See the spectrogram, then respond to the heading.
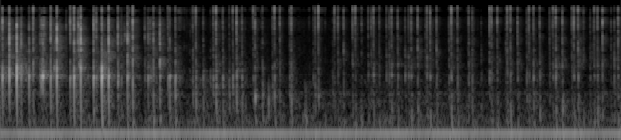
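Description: Long dark nails tap fast on a filled Crest Scope toothpaste tube of laminate plastic held horizontally. Dry, clicky taps with almost no ring land loudest in the first two seconds, then settle into a rapid, softer patter. A steady low hum runs underneath throughout.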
